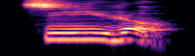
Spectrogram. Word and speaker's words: 肌肉: Next one, muscle, 肌肉，肌肉。 I know, it sounds like chicken meat, 肌肉。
